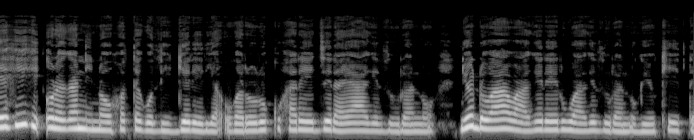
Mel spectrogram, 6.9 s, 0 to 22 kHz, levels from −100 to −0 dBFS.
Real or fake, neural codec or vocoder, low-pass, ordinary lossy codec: real; none; 14.4 kHz; MP3, 96 kbps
